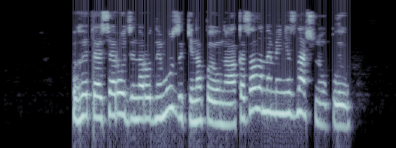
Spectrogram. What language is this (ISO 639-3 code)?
bel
